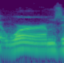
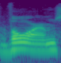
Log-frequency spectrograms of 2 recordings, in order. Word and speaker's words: Worms: it looks like Worms. It'd be pronounced Worms.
